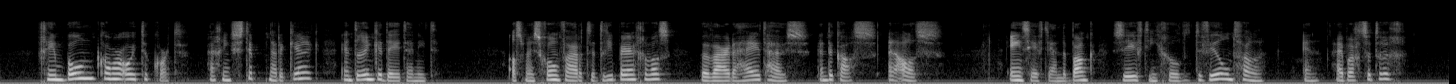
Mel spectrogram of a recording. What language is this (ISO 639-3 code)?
nld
